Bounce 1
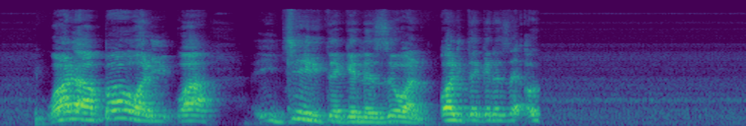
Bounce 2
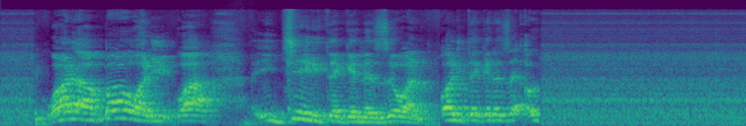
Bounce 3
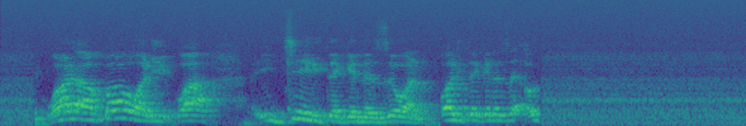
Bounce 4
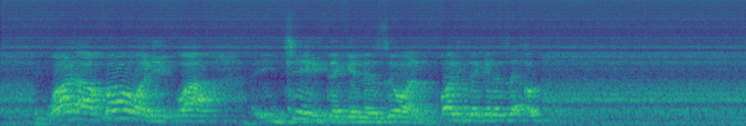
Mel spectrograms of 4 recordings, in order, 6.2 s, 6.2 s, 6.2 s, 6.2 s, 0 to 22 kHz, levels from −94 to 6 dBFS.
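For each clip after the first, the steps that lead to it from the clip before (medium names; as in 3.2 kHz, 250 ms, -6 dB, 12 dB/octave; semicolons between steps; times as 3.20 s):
level flattener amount 50%; trim -2 dB
added noise blue -36 dBFS; trim -9 dB
in parallel at -4 dB: hard clipper -27 dBFS, distortion -8 dB; on the sum: reverberation RT60 1.2 s, pre-delay 3 ms, DRR 19 dB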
